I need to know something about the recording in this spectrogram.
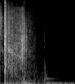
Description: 1911 mag out, colt; svencoop; hunger; weapons

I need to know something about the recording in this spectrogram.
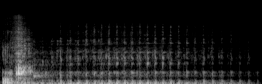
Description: alerted; svencoop; tor

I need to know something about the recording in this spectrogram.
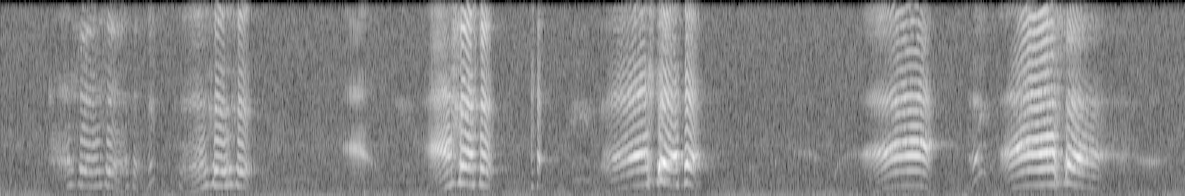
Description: crying loop; svencoop; hunger; thambs

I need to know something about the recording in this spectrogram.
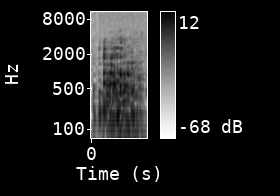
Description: run grunt; voltigore

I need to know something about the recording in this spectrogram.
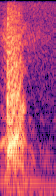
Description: pit drone pain; svencoop

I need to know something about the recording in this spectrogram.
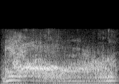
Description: pain; hunger; hungerhound

